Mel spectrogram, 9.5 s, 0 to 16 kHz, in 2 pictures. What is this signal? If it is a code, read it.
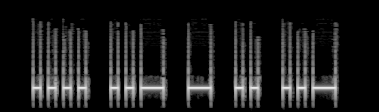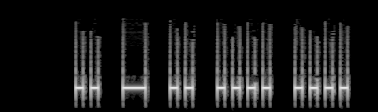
Morse code, heard as a keyed tone, about 13 wpm, 800 Hz. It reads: HUTIU ITIHH
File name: LEZIONI / 2 UHDN / 2 UH 12wpm 1439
